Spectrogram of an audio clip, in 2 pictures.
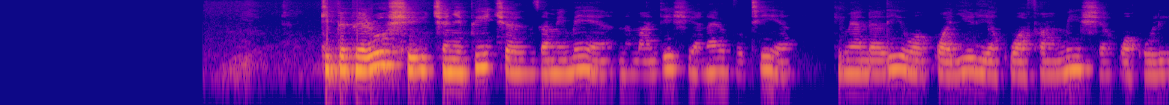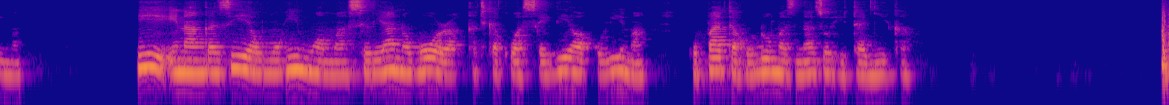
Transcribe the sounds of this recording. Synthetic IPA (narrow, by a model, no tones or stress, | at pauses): kipɛpɛɾuʃit͡ʃɛɲɛpit͡ʃazamimɛanamaːndiʃijanajɔvutʰia | kimɛandaliwakwaːʄilijakuwafahamiʃawakulima | hiːʔinaːŋɡaziaumuhimuwamaːsilianɔɓɔɾakati̥kakuwasaiɗiawakulima | kupatahuɗumazinazɔhitaʄika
